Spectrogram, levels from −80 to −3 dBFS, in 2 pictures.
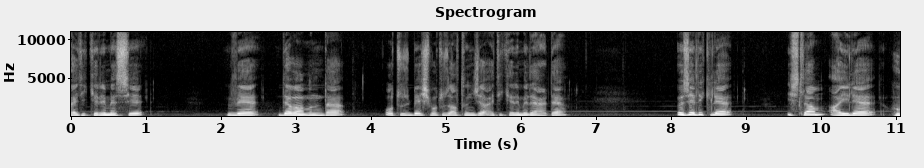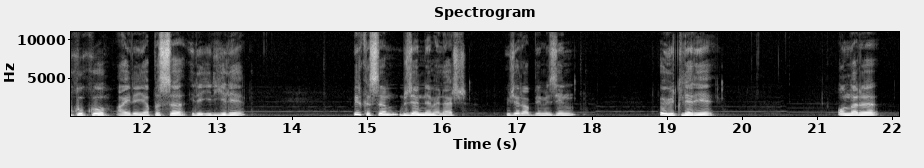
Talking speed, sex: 65 wpm, male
